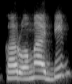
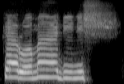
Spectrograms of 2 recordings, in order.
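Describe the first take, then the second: First: The word ends on n with no linking vowel. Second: An i vowel links the n to the next word. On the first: The speaker calls it wrong. "kaedah baca sambung tak betul" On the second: The speaker calls it right. "barulah boleh bunyi karomadinish"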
